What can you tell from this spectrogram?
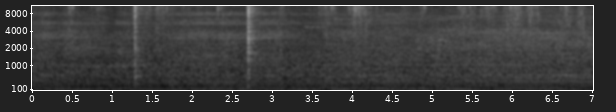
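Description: Fingers mashing and mixing rice with curry on a steel plate, with soft squishing and two sharp clicks against the plate, about a second in and again about a second and a half later. A low steady hum runs underneath.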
